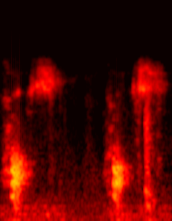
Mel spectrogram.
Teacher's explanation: it's a low back rounded vowel so your lips are rounded the back of your tongue is high so they would say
